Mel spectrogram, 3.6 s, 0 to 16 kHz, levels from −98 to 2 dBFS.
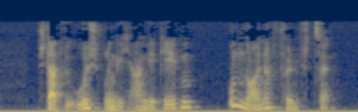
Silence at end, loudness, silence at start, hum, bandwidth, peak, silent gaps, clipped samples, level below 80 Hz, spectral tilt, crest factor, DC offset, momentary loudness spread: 0.25 s; -23 LUFS; 0.4 s; none; 8 kHz; 0 dBFS; none; under 0.1%; -46 dBFS; -6 dB/octave; 22 dB; 3%; 11 LU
